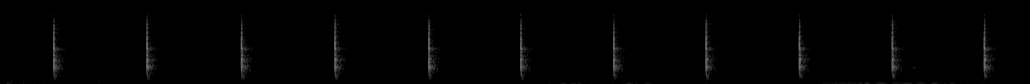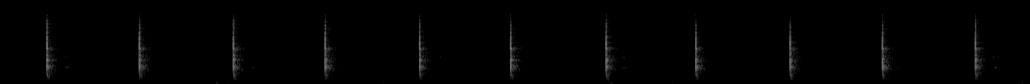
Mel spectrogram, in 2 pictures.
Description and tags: recordings of an antique clockwork metronome at different speeds
rhythm, clockwork, beat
